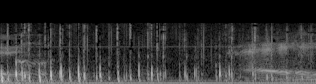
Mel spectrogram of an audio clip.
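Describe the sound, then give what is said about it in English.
Six or seven riders on horseback gallop past in a rapid, uneven drumming of hoofbeats that thins out toward the end, where a high, wavering cry rises over the fading clatter. “Nobody is shooting and riding this way, amigo. Oh? Yeah. Here they come. 6, 7 of them.”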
